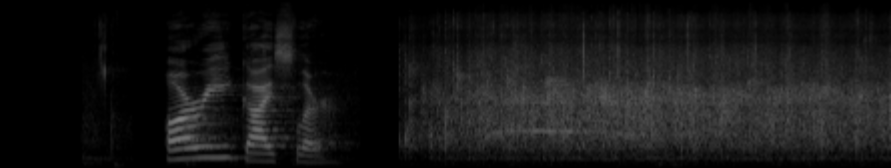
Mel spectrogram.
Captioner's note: audience applauding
